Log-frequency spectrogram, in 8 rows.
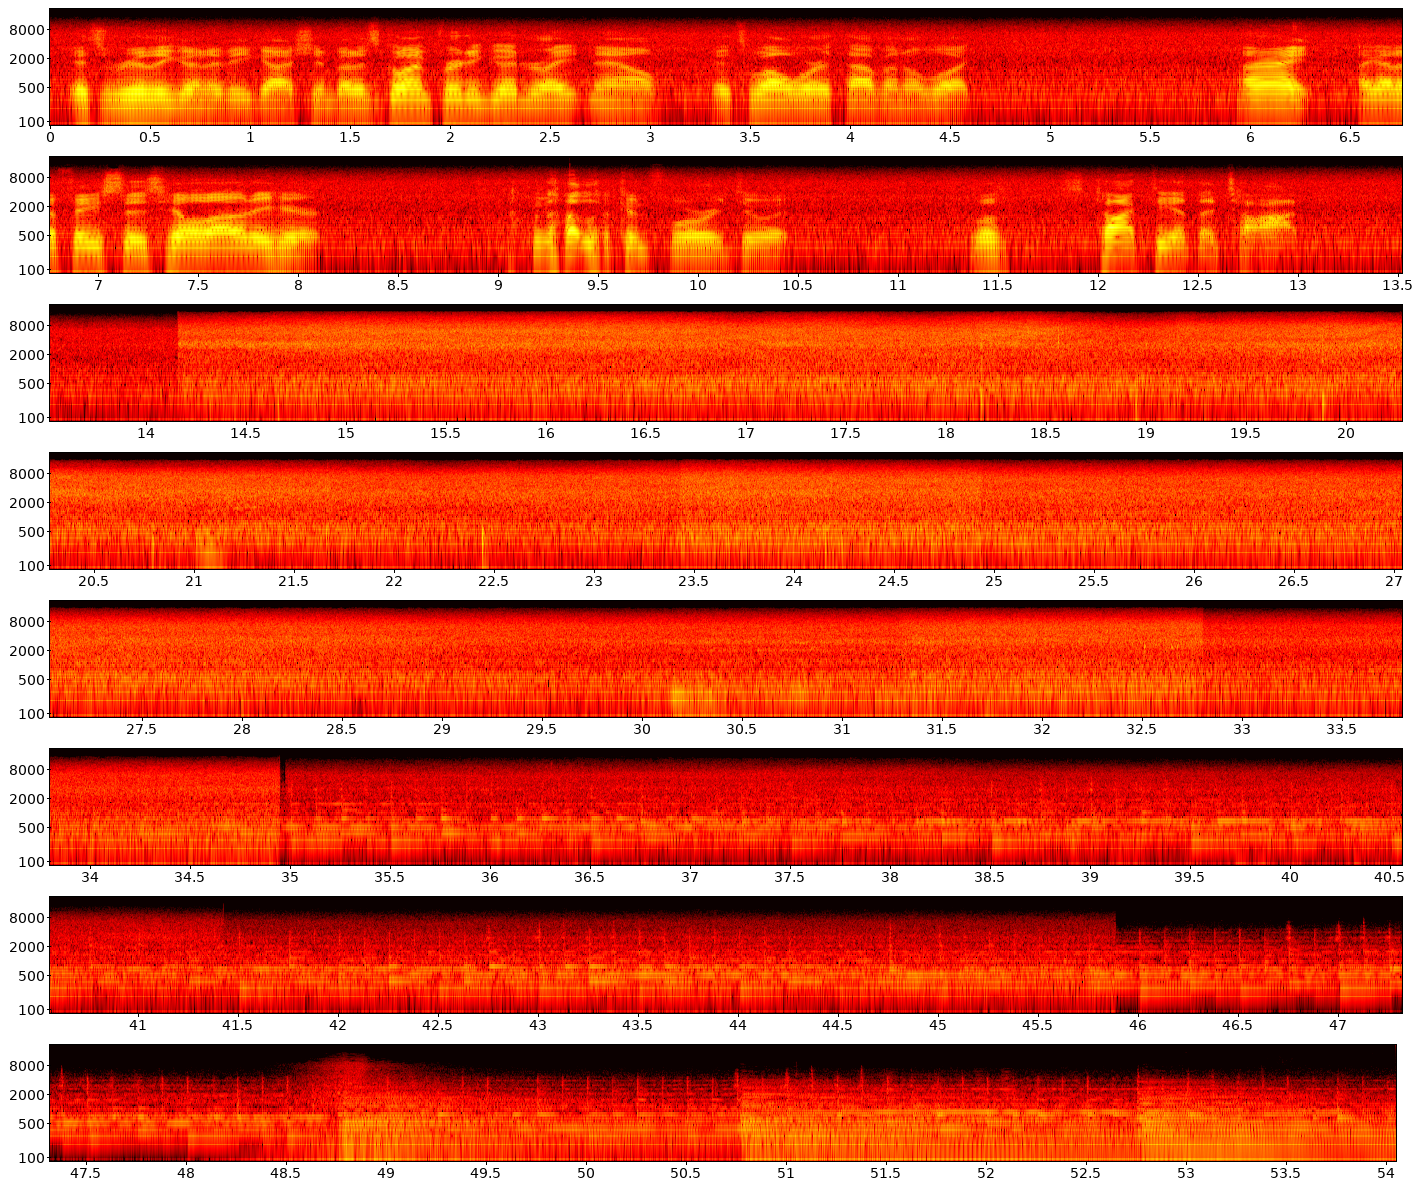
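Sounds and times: waterfall roaring: 0.0s - 45.8s
background music of held chords: 34.9s - 54.0s.

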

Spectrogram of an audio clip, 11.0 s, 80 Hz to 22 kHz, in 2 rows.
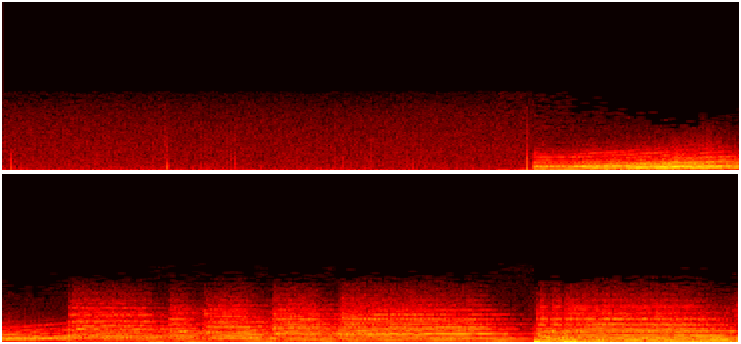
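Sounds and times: tones gliding upward in pitch: 3.7s - 7.7s
cartoon theme music: 3.8s - 11.0s.

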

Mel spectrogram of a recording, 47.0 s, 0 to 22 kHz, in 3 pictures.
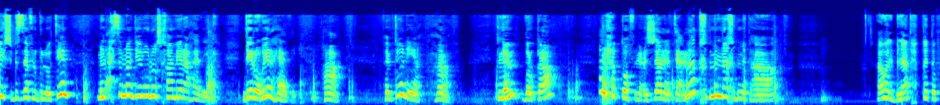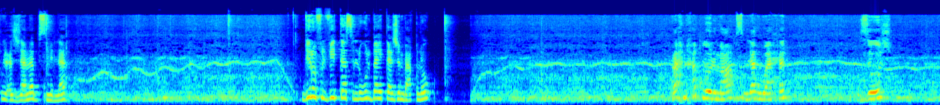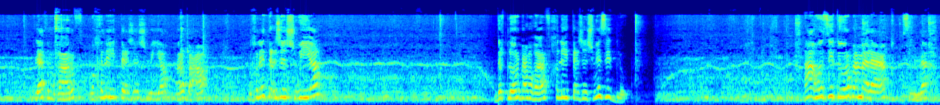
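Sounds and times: stand mixer motor humming: 16.8s - 20.6s, 23.5s - 39.6s, 42.2s - 47.0s.

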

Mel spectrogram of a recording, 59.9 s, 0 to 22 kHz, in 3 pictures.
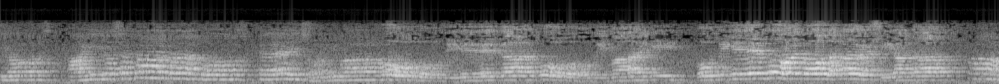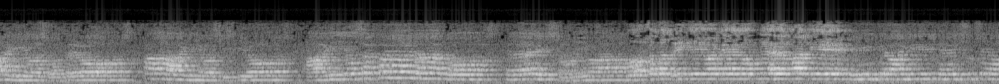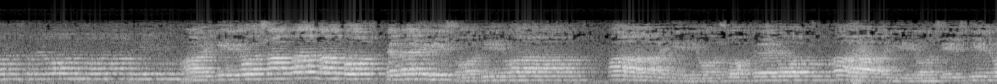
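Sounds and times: man chanting: 0.0s - 59.9s.

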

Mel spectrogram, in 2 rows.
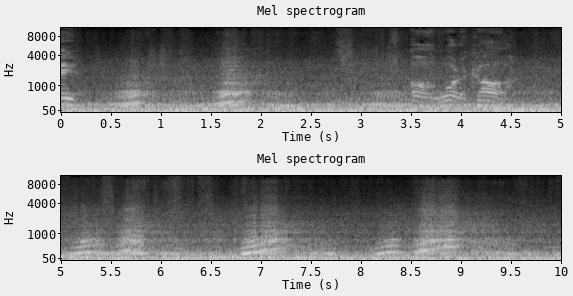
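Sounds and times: car engine rumbling and revving: 0.0s - 10.0s.

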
